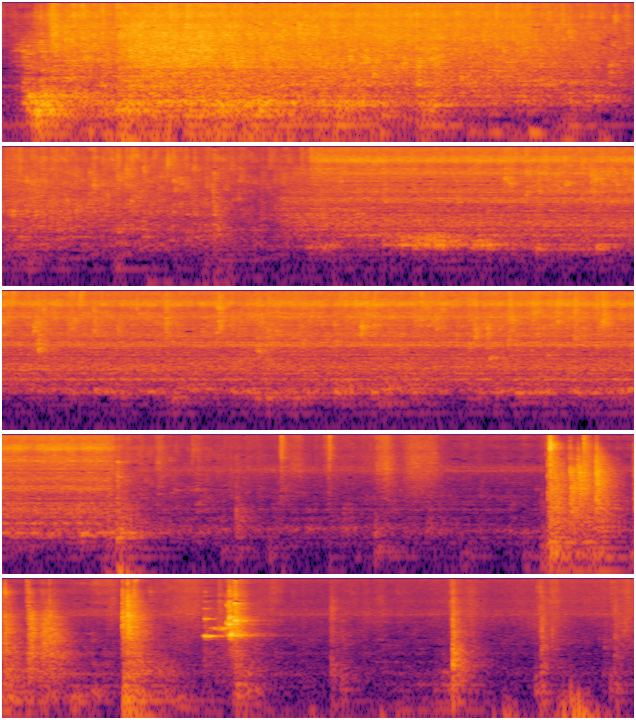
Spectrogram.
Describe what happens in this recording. I flushed the toilet and washed my hands. As I did not have a towel I flailed my hands before opening the door.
